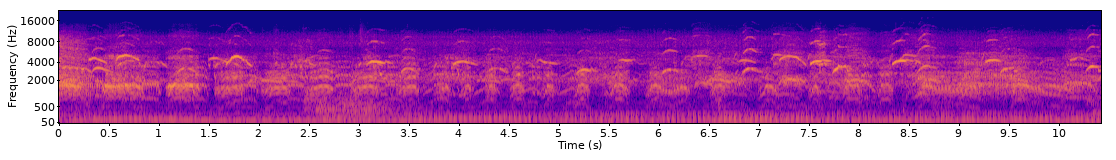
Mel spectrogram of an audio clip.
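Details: A thick spring chorus of gulls guarding their post on Audru polder: continuous overlapping cackling, arched cries, loud and steady, with a low hum underneath.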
